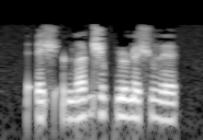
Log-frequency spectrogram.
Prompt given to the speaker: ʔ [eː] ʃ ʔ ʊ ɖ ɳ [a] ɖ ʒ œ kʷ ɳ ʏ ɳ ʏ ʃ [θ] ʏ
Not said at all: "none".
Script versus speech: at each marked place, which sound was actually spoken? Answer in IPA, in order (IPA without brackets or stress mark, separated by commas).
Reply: e, a, β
